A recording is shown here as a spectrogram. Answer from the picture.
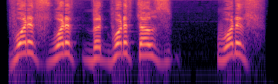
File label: stammer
